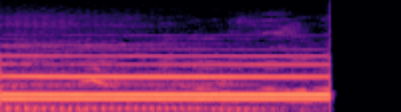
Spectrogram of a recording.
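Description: Long, steady blown-horn notes at two overlapping pitches, over a low rhythmic rumble. The sound cuts off abruptly about one and a half seconds in.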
